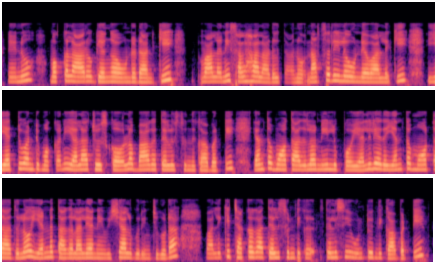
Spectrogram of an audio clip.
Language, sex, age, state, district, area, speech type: Telugu, female, 30-45, Andhra Pradesh, Chittoor, urban, spontaneous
